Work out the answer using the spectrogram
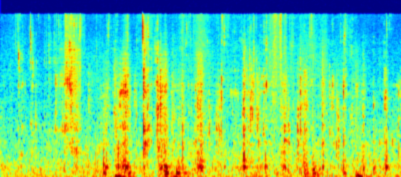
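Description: A person chewing crisp, breaded deep-fried perch close to the microphone: irregular crunches and mouth sounds, fairly faint.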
